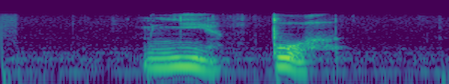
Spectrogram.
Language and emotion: Russian, angry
